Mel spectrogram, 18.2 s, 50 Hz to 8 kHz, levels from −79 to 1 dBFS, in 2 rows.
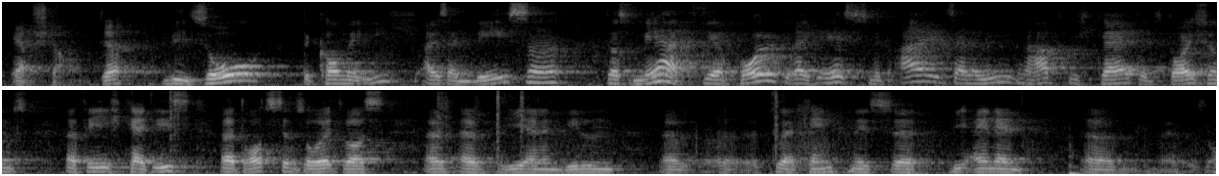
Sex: male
